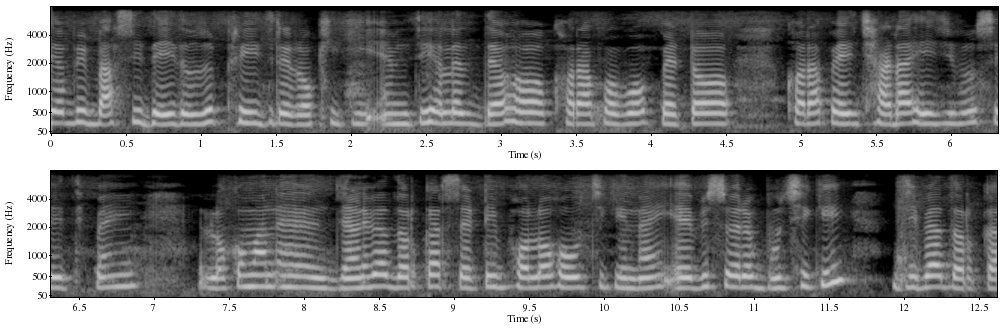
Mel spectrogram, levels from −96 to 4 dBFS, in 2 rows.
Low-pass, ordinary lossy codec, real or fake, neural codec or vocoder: 7.2 kHz; none; fake; vocoder, 22.05 kHz, 80 mel bands, Vocos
